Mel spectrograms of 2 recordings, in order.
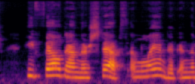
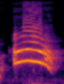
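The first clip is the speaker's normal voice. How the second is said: frightened scream; 10 dB louder than usual. Acted. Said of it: "And the lady yelled".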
